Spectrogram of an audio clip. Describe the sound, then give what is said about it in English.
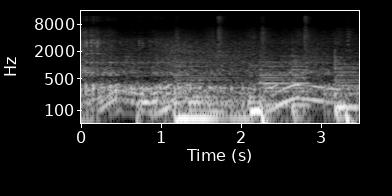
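A vintage car engine revs, its low rumbling pitch climbing and dipping through several throttle surges over a few seconds, with no voices; the car is Jerry Seinfeld's vintage car from his web series Comedians in Cars Getting Coffee. “The comic tootles around in his vintage wheels and drinks Java with his pals Alec Baldwin, Michael Richards, Larry David.”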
